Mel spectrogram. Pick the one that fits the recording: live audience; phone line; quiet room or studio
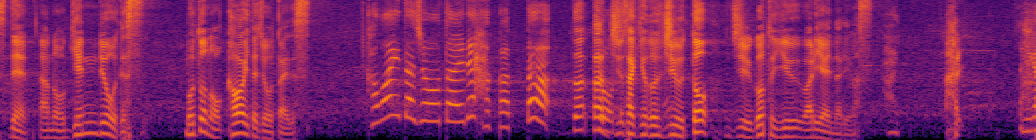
live audience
